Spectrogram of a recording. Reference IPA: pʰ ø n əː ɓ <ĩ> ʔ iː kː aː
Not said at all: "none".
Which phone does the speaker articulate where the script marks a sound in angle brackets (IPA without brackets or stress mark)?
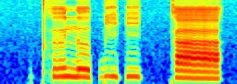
i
